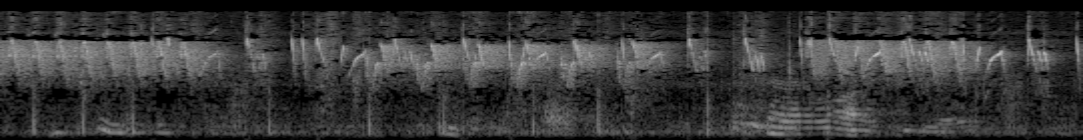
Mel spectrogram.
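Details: White-eye singing as a prompt for other birds: a sustained stream of high, thin twittering with rising slurs, a brief low trilled flourish midway.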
